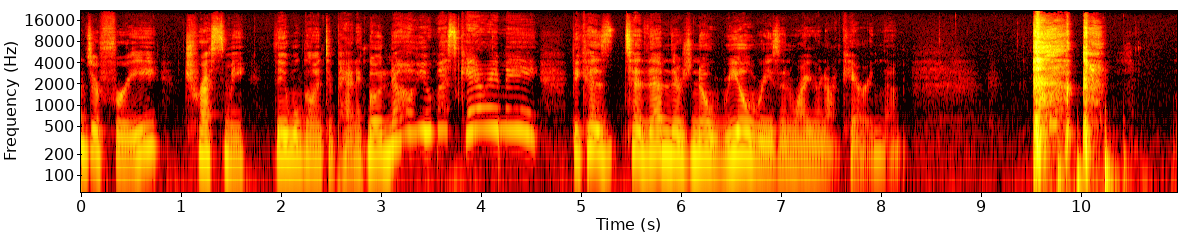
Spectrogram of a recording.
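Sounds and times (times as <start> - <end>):
speech: 0.0 - 8.3
cough: 9.5 - 10.5.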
